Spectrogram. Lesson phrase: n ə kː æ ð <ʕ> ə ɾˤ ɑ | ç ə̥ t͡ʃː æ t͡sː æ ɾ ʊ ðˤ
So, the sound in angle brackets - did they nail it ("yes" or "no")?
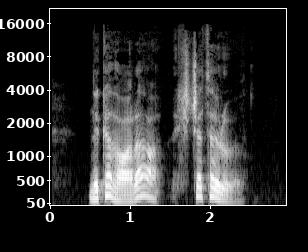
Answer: no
